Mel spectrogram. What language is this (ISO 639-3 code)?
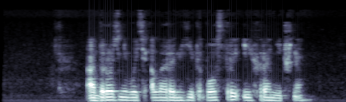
bel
